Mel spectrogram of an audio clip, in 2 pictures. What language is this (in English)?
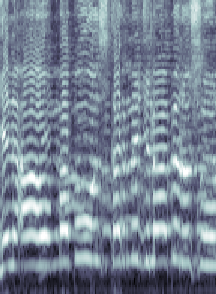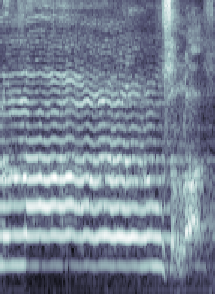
Arabic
